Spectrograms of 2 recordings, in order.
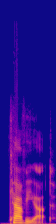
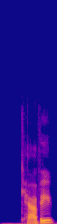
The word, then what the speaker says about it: caveat: And the stress is on the first one.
